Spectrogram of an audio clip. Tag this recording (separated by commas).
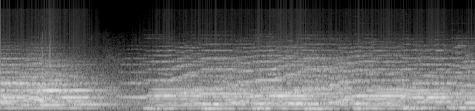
inside a public space, inside a large room or hall, Music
